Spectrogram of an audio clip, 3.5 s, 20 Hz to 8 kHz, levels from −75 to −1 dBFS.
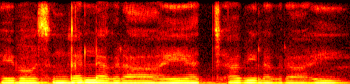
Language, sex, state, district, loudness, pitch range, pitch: Hindi, female, Uttar Pradesh, Lucknow, -14 LUFS, 185-190 Hz, 185 Hz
